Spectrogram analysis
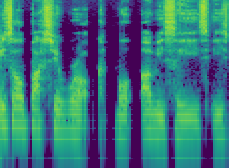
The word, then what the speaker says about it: Obasi: Obasi.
